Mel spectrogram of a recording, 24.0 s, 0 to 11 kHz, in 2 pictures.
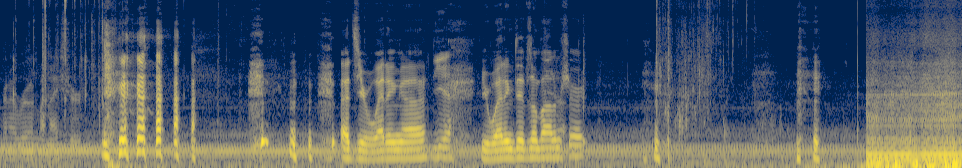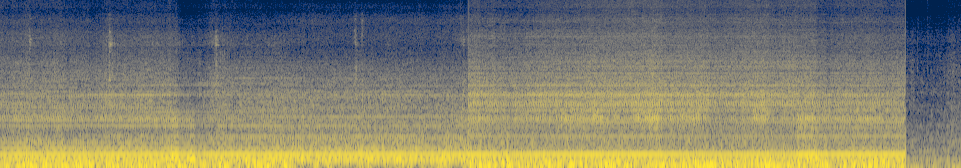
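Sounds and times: outboard motor droning: 0:01.0 - 0:24.0.

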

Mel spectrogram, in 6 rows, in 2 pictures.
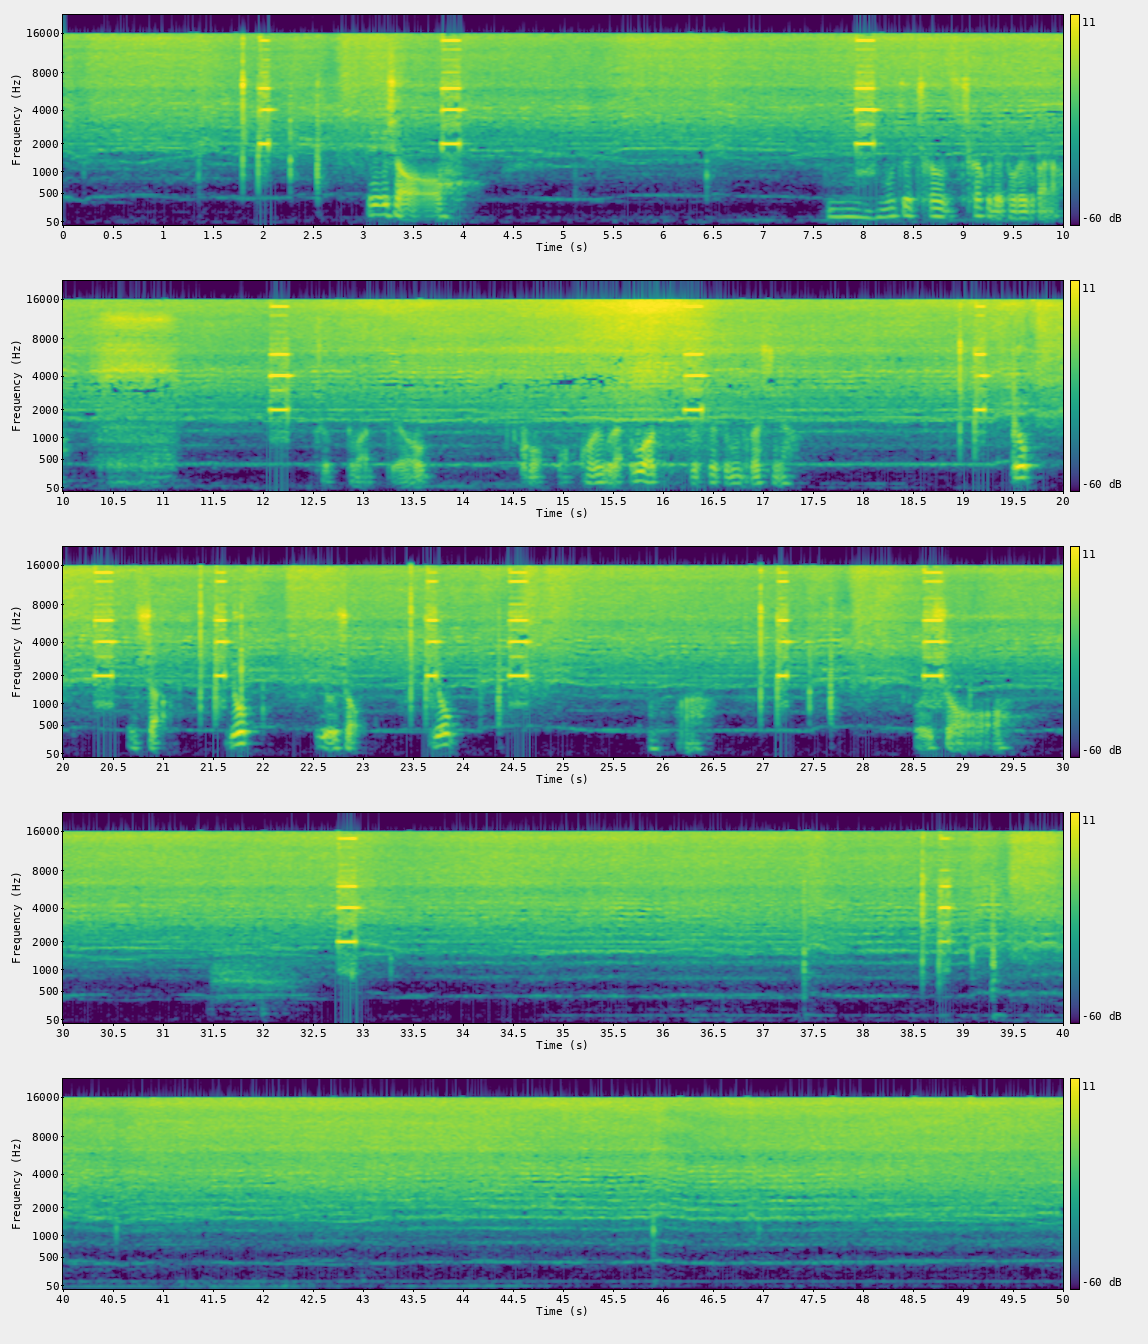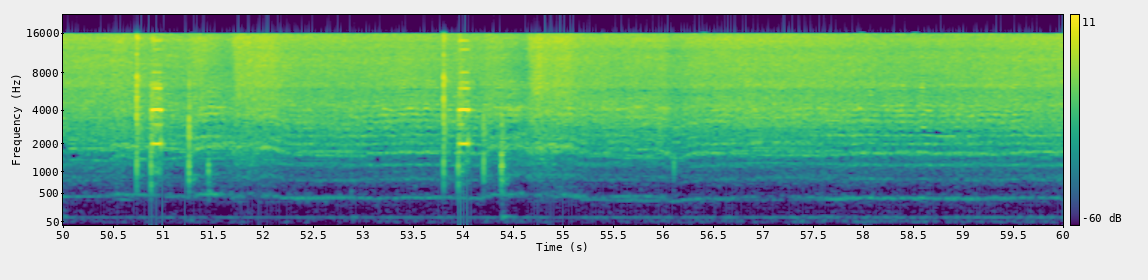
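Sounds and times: toy drone motors whining: 0:00.0 - 1:00.0
short electronic beeps: 0:03.8 - 0:04.1, 0:07.9 - 0:08.2, 0:12.1 - 0:12.3, 0:16.2 - 0:16.5, 0:21.5 - 0:21.7, 0:28.6 - 0:28.9.

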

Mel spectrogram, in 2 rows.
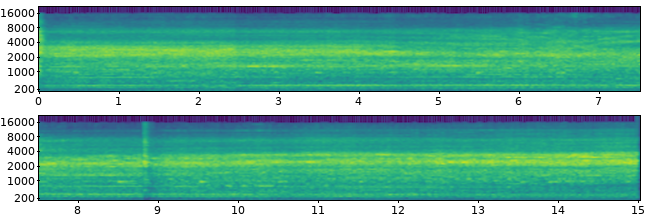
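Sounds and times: truck diesel engines running: 0:00.0 - 0:15.0.

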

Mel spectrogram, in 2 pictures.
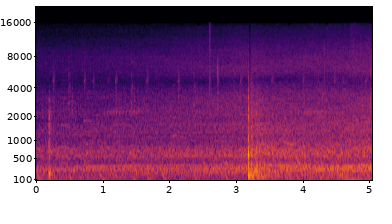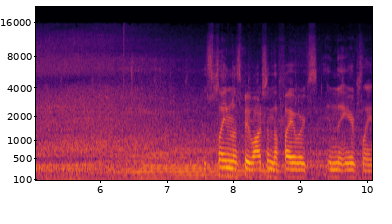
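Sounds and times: airplane drone overhead: 0:00.0 - 0:10.0
firework bang: 0:03.1 - 0:04.4.

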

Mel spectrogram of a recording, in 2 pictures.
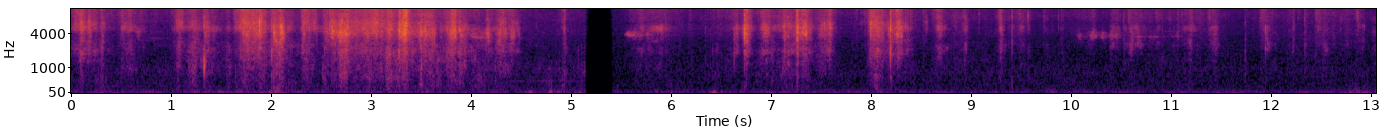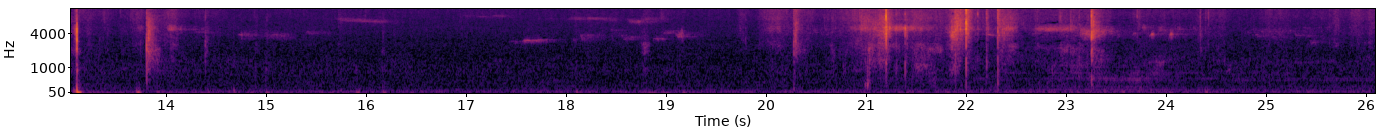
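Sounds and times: footsteps crunching dry leaves: 0:00.0 - 0:04.6, 0:05.6 - 0:09.7, 0:20.0 - 0:23.4
sharp twig snap: 0:21.0 - 0:23.5.

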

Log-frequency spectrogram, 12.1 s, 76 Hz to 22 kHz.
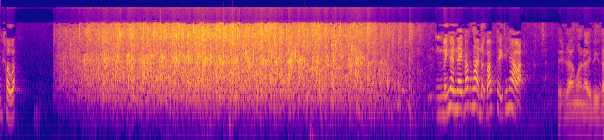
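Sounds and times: audience applauding: 0:01.1 - 0:08.7.

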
